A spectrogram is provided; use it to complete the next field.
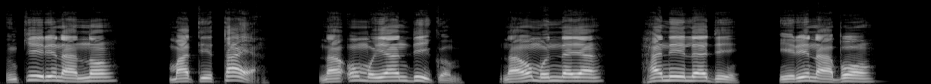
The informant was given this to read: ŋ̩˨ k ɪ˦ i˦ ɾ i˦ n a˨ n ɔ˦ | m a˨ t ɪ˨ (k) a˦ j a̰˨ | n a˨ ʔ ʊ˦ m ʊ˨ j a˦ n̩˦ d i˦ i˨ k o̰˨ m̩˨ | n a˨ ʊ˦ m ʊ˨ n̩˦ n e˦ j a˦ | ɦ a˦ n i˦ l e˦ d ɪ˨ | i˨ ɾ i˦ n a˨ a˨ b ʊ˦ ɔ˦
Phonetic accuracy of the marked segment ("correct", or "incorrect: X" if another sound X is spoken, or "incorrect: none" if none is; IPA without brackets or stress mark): incorrect: t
